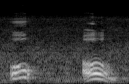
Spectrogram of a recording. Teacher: ये हमारे कंठ और ओष्ठ ये दोनों से मिलकर बोला जाएगा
